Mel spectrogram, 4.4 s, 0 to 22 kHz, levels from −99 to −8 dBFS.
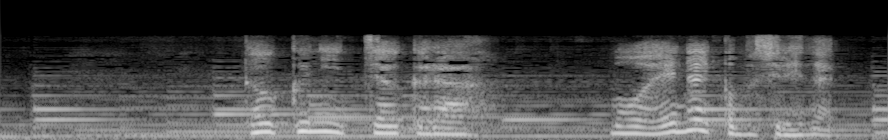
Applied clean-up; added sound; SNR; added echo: none; none; none; none.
